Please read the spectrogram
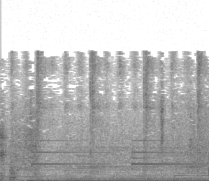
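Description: Subaru boxer engine starting from cold about a third of a second in, then idling with a steady low hum. Music plays underneath.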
